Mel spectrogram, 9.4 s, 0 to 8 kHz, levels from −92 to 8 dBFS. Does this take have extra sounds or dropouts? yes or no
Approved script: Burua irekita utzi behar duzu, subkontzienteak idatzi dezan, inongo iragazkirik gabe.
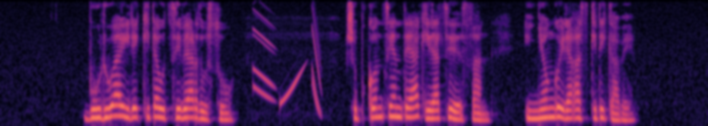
yes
